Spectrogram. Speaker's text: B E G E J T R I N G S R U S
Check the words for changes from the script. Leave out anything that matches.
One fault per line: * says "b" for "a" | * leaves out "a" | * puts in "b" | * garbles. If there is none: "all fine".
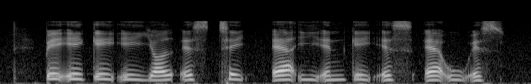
* puts in "S"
